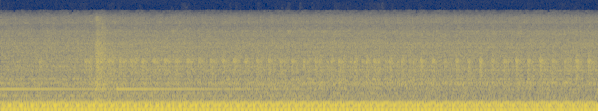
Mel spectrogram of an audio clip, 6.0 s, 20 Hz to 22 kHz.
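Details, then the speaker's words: GMC Denali LS V8 cold start, long oil pickup tube makes oil pressure slow to build: light quick ticking over the steady idle rumble. "And you can hear at least this one has a noisy lifter. So, I have to wait for it to uh warm up before I move it."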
